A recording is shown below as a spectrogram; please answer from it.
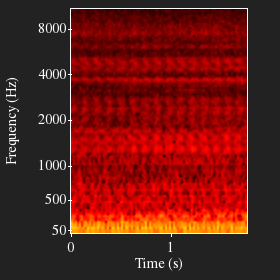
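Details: Outdoor unit of a roughly one-year-old YXV split-system AC, found 10 lbs low on refrigerant from a leak, during pump-down with valves being closed: steady low, even compressor hum without knocking or rattling, running normally before slowing to stop.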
